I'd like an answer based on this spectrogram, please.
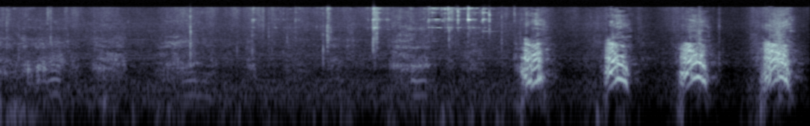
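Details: Pudelpointers squabbling over a bone; after three seconds of low grumbling and scuffling, four sharp, evenly spaced barks ring out about half a second apart.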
